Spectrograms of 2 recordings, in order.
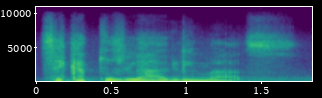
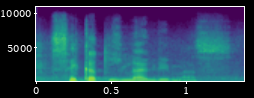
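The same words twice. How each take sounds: First: Seca tus lágrimas drawn out slowly, every word stretched; a slow, soothing command; slow and tender. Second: Said in the usual way. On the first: Acted. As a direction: lay each word down gently. Comforting the listener mid-sermon.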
